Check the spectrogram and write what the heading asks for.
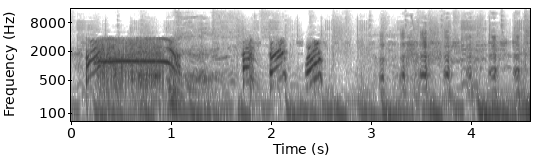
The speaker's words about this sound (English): I've never made a woman scream like that before.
